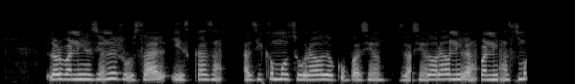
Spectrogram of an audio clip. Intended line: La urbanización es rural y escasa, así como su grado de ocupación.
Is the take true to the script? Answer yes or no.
no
